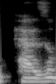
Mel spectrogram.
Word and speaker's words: chasm: अच्छा जी, हमारे पास एक चाचा हैं, चाचा आजम जो हैं, ये चा आजम जो है ये चा आजम नहीं है बेसिकली। इसकी प्रोनाउंसिएशन खैजम होती है, खैजम, CHASM।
